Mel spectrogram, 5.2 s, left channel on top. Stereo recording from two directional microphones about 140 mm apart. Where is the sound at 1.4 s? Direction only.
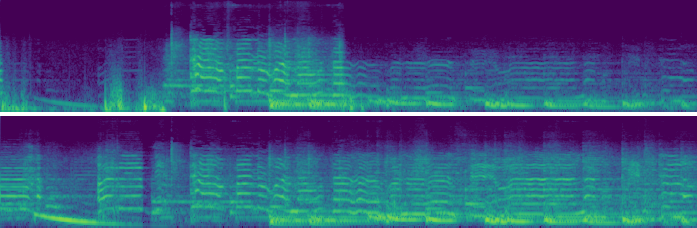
45° left (ahead or behind).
